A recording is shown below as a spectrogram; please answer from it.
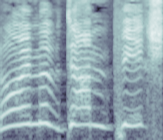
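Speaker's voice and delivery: very high, drawn-out mock prime minister; screechy falsetto caricature of a British lady; Margaret Thatcher. Riffing on a Thatcher film, very high hammed-up caricature. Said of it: "it's Margaret Thatcher".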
